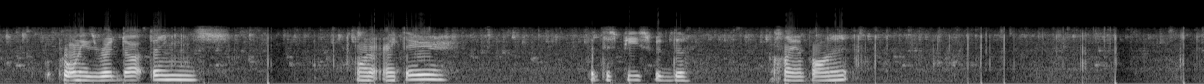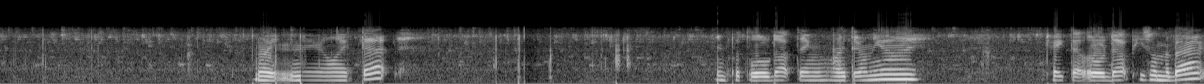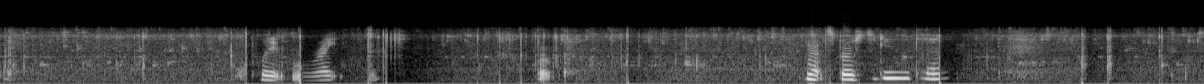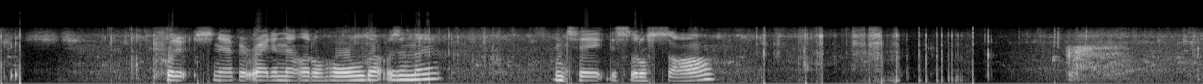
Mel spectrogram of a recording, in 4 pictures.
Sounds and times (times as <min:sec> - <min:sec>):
Speech: 0:00.5 - 0:02.3, 0:03.6 - 0:04.6, 0:05.9 - 0:06.9, 0:07.7 - 0:08.6, 0:14.6 - 0:16.2, 0:19.2 - 0:21.3, 0:22.5 - 0:24.2, 0:26.5 - 0:27.5, 0:32.1 - 0:33.6, 0:37.7 - 0:40.6, 0:41.7 - 0:43.3.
